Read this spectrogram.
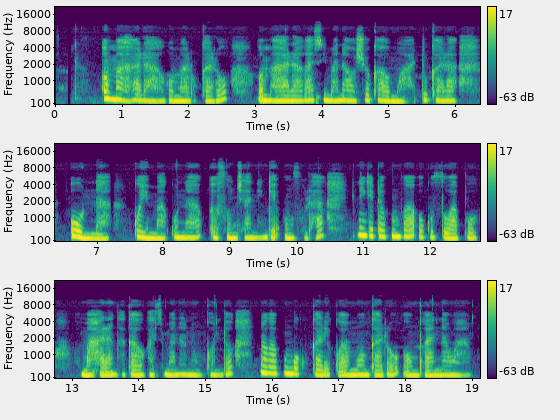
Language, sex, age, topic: Oshiwambo, female, 18-24, finance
